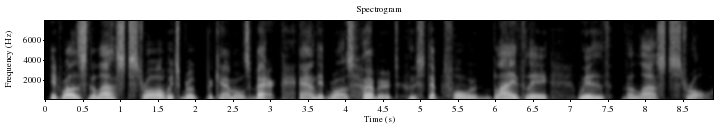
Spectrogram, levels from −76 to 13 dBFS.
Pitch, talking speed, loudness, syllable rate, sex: 115 Hz, 150 wpm, -17 LUFS, 3.6 syllables/s, male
